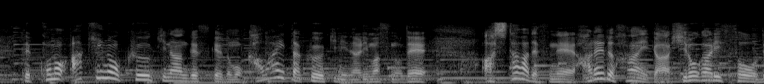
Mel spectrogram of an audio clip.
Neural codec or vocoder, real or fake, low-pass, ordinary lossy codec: none; real; 7.2 kHz; none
